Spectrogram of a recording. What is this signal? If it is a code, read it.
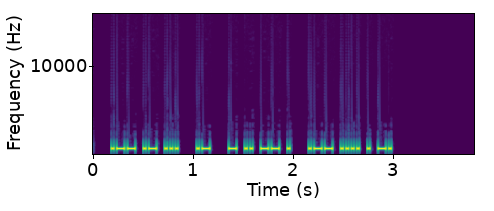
Morse code, heard as a keyed tone, about 44 wpm, 700 Hz. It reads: WAS A TIME WHEN
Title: Sets of 5 Words 45wpm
